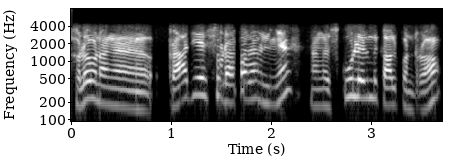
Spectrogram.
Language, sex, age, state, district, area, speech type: Tamil, male, 30-45, Tamil Nadu, Ariyalur, rural, conversation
